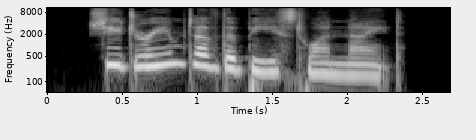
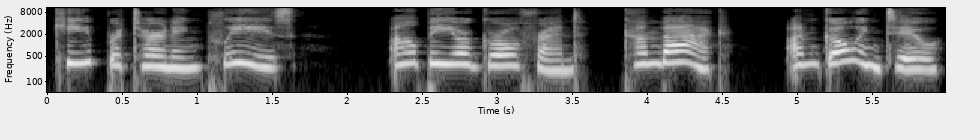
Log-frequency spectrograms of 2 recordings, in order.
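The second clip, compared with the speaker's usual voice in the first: high, loud tearful begging; crying plea; 7 semitones higher, 4 dB louder than usual. A narrator's reading. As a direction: beg through tears. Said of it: "She's been crying".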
